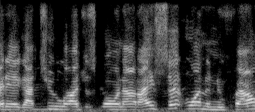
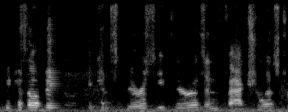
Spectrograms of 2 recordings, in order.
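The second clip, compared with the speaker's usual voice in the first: ordinary delivery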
